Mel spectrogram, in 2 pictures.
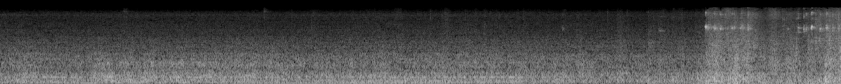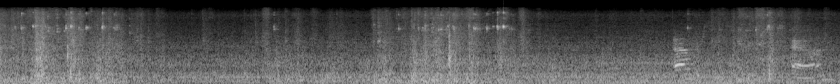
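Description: Inside a NABI transit bus under way: the Cummins ISL9 diesel engine's steady drone mixed with road noise. There are two louder, noisier stretches, about seven and twelve seconds in.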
